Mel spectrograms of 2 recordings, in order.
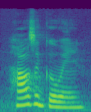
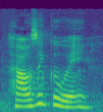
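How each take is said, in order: No difference in how they are said.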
